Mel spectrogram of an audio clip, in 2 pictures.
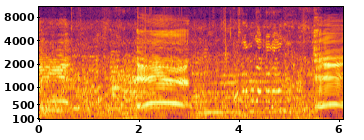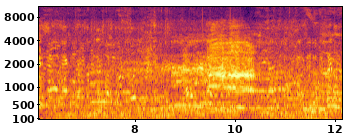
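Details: Small bull and heifer calves at Ambari cattle market, Mymensingh, Bangladesh, on Monday 14 January 2025: three loud arched bawls, each about a second long and spaced several seconds apart, over steady crowd noise and haggling speech.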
